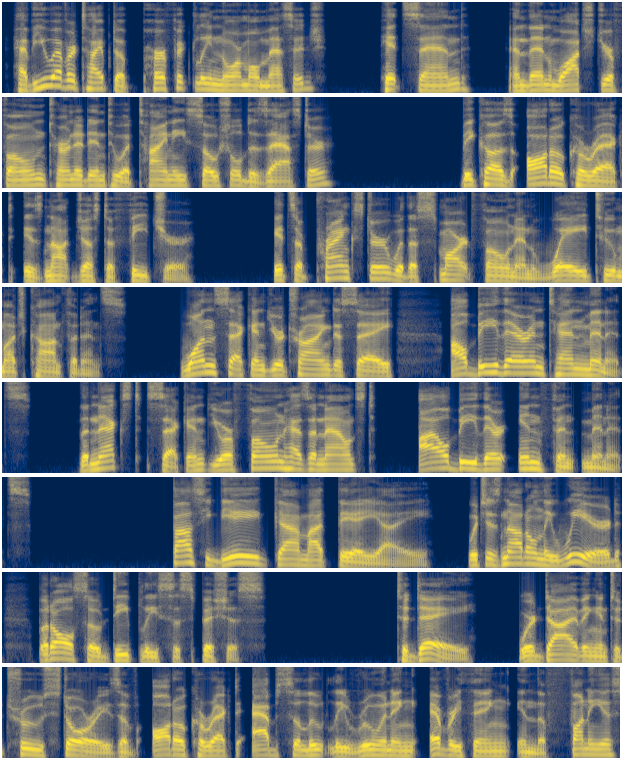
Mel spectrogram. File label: voiceover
